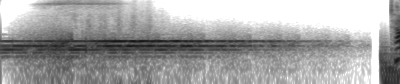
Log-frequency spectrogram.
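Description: Electronic logo sting: a held synthesized chord of several steady tones with a soft swoosh and a high shimmer in the first second, fading out over about three seconds.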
